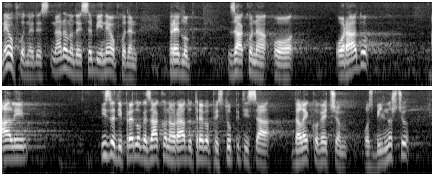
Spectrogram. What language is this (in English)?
Serbian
